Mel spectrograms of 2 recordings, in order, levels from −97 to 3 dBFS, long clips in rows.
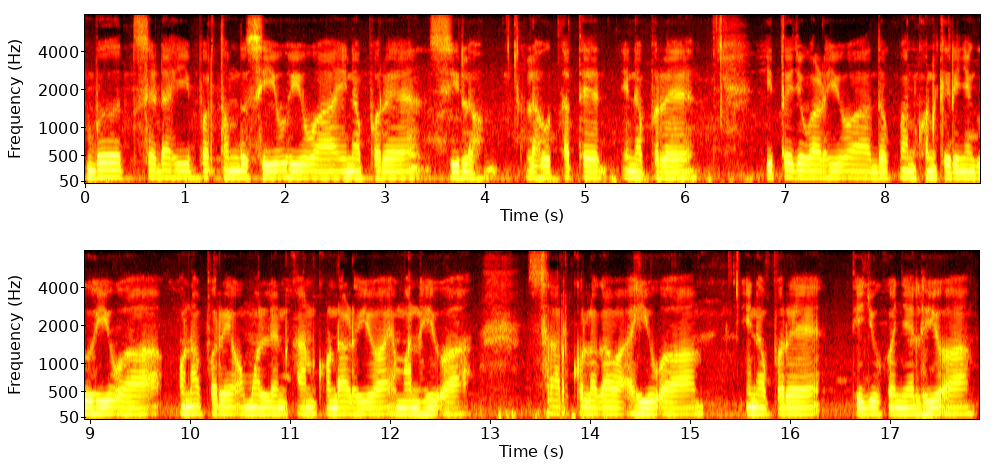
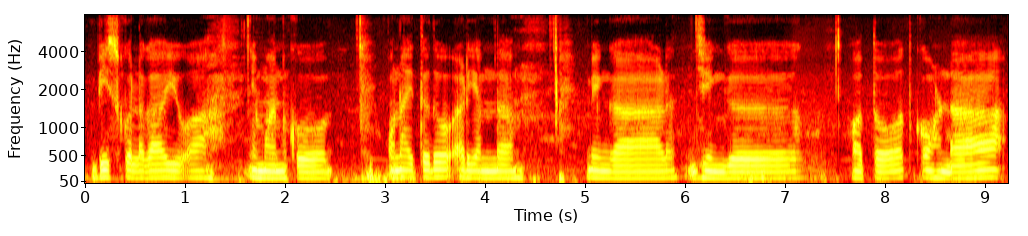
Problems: none marked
